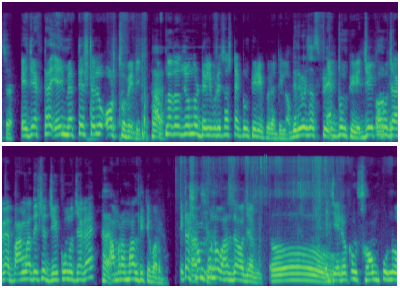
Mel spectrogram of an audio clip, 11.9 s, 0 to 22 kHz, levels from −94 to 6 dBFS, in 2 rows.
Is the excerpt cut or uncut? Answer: cut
